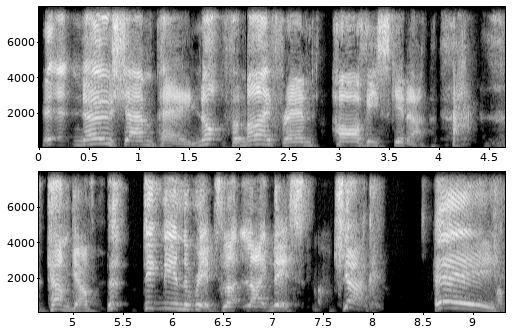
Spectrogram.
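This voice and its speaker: Bright, bouncy man acting a cocky young gentleman. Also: high-pitched, big pitch swings, takes it slowly, heavily acted. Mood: rowdy glee. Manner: hearty, egging others on. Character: cocky, boisterous young gentleman stepson out carousing. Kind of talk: staged reading of Victorian farce. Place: recorded remotely at home over video call.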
